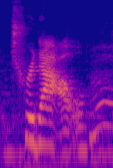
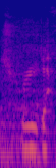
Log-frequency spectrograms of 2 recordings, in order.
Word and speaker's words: Trudeau: people's names completely wrong, including, and I quote, uh, D Justin Tral. And I was like, I think they mean Justin Trudeau.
